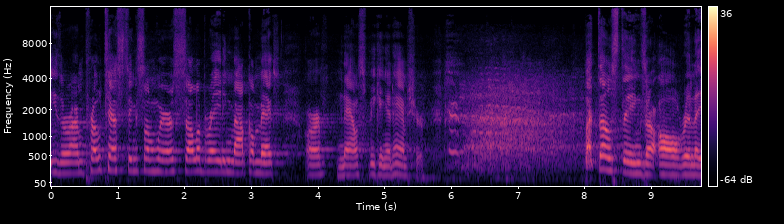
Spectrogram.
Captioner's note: laughter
